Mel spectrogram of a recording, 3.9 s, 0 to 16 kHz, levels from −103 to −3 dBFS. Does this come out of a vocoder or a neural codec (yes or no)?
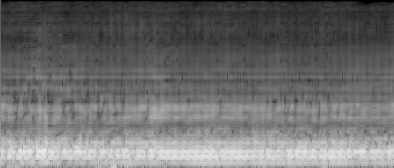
yes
